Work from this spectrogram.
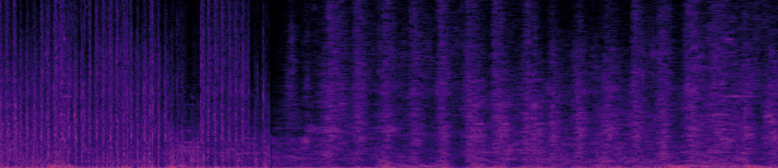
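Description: Rapid automatic gunfire from a first-person shooter video game, loud and continuous bursts of shots throughout with dense crackling reports, no talking.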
